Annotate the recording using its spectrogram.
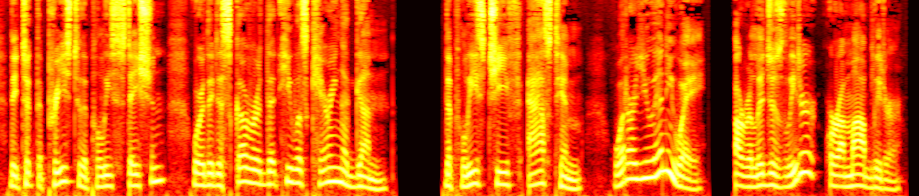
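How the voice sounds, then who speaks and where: With a plain, everyday voice, a man speaks at a medium pitch and a moderate pace, his intonation lively. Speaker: narrator reading a magazine article. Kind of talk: reading aloud. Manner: formal.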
